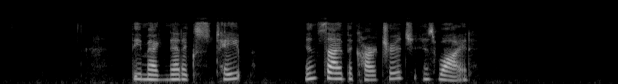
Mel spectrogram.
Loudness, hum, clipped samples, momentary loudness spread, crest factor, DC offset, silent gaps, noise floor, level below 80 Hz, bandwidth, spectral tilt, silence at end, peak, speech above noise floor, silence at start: -27 LUFS; none; under 0.1%; 12 LU; 22 dB; under 0.1%; none; -74 dBFS; -68 dBFS; 9.6 kHz; -3 dB/octave; 1.5 s; -8 dBFS; 47 dB; 1.3 s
